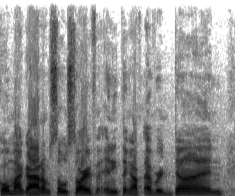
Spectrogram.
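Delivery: put-on tearful crying voice. Retelling calling mom after a night of heavy drinking: imitating own past crying. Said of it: "I called my mom crying".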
